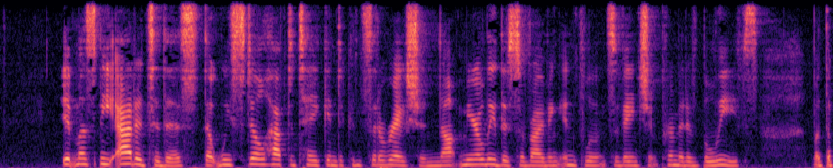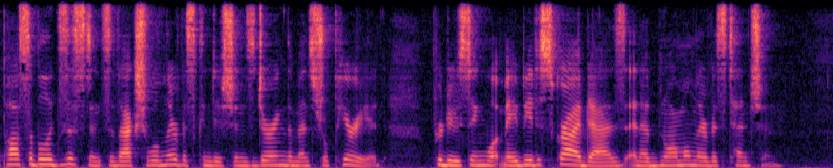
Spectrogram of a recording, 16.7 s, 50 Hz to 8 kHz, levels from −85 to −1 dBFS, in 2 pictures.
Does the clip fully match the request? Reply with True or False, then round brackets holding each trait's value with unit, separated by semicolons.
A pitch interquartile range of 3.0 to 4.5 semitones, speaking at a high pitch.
False (2.6 semitones; 205 Hz)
